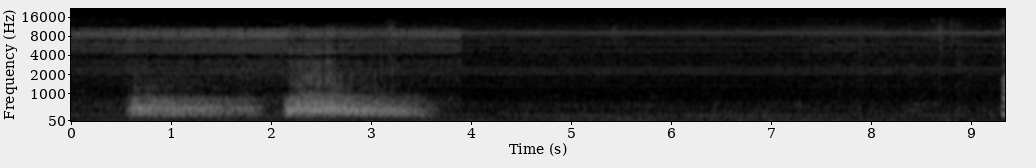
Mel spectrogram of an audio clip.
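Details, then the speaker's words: Normal breath sounds on lung auscultation with a stethoscope, starting at the infraspinous region of the back in a physiotherapy demonstration: one soft, low rushing breath in and out. "primeiro Ela escuta são os sons normais"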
